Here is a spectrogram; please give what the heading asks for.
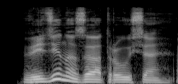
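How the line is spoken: Sighing. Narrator (Russian): вздохнул Данияр

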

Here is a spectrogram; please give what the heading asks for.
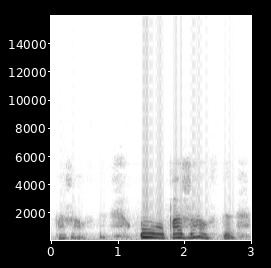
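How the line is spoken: Moaning. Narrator (Russian): простонала

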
